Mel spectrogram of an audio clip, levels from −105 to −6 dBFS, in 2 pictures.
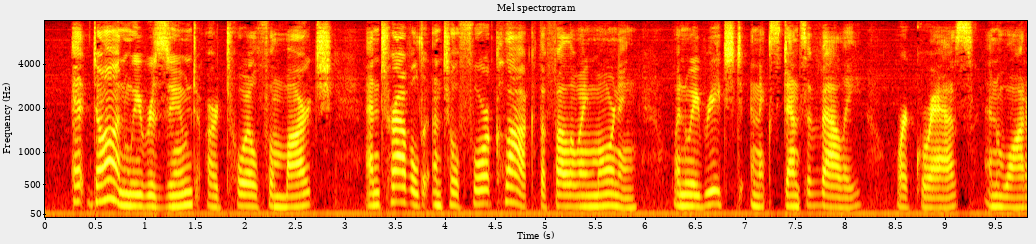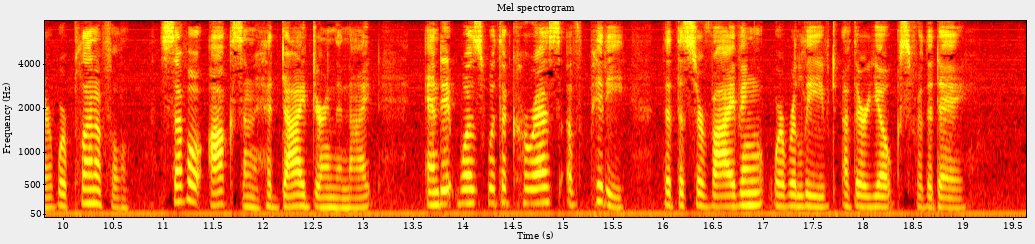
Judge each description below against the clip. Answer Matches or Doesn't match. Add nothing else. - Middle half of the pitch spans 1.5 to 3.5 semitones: Matches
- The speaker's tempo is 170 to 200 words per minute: Doesn't match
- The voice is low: Doesn't match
